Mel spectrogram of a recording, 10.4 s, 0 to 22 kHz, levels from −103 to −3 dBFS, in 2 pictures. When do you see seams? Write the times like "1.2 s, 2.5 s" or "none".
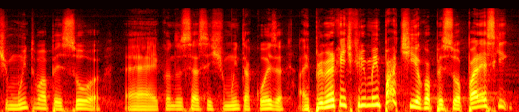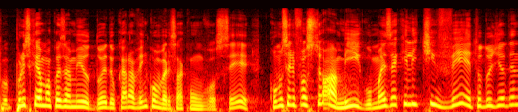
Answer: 1.1 s, 2.9 s, 7.8 s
